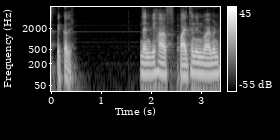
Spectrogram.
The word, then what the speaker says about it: pickle: And the extension is PKL and it is pronounced as pickle.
